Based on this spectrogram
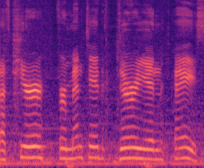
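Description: The background noise is noticeable. Over it, a man talks. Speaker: food travel vlogger. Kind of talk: casual vlog commentary. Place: kitchen.

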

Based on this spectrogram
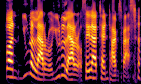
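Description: High-pitched woman's voice, bright and sharp in tone, with very wide pitch swings and a dry sound with no echo. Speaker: fitness trainer. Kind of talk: exercise class instruction. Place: studio. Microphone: headset.

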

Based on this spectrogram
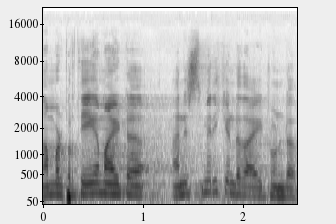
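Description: A man talks in a fairly high pitch with ordinary pitch variation. Noticeable background noise can be heard. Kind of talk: homily.

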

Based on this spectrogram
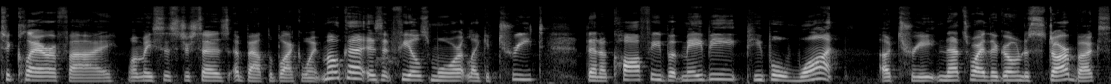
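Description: The tone is bright and sharp, with ordinary pitch variation. The pace is fairly slow. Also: woman. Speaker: vlogger. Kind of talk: casual vlog chat. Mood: cheerful, laughing. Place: kitchen. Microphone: phone near.

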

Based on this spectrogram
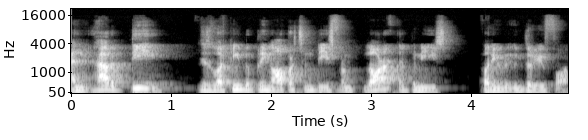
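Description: A man talks at a fairly quick pace with medium pitch. His voice has ordinary pitch variation and a slightly husky edge.

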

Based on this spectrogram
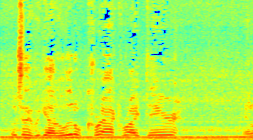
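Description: A man speaks in a dry, echo-free voice while heavy noise fills the background. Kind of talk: casual walkthrough commentary. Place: garage. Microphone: phone near.

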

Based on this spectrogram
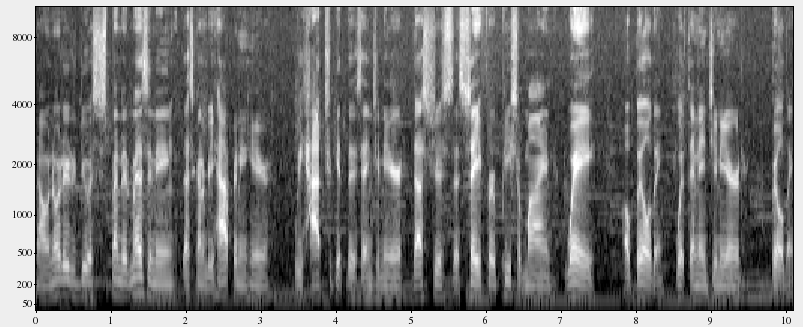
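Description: Faint music plays behind a man who talks at a fairly quick pace with fairly even intonation, in a dry sound with no echo. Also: fairly low pitch for a man. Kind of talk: casual explanatory walkthrough. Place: open country. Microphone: lapel.

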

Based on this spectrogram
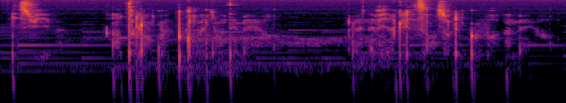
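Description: A man whispering at a fairly slow pace, with clear music in the background. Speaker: ASMR creator. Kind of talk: poetry reading. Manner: whispered, soft, slow. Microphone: earbuds.

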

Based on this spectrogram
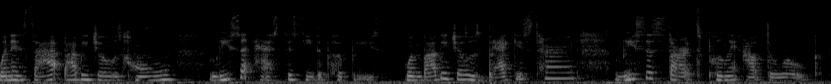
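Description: Speaking at a moderate pace, a woman uses a medium pitch with vocal fry. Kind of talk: true-crime narration read aloud from a script, ASMR style. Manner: a little awkward and apologetic, reading from a script.

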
